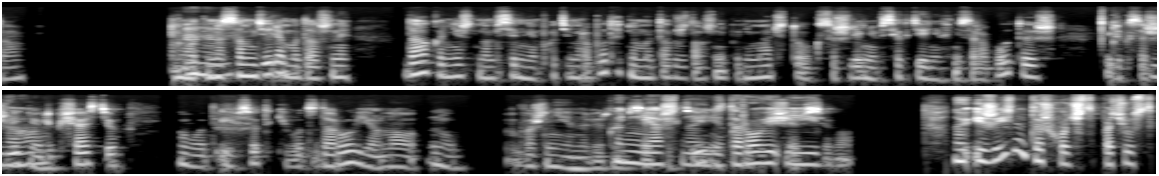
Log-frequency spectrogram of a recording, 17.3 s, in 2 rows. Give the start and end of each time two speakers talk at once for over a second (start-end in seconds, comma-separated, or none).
13.2-14.9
